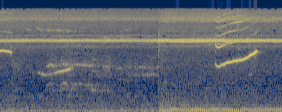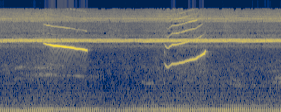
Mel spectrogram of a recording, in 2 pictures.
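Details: Female Oriental magpie-robin calling to lure males: a few thin whistled notes, some rising sharply and one sliding down, spaced a few seconds apart over a steady high electronic tone and low rumbling hum.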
